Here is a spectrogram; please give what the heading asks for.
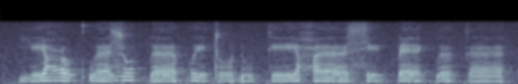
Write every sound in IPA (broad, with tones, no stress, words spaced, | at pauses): je˩˥ʕo˥˩kʷʼɜː˧ zo˥ɡ͡bɜː˩˥ɡʷɪː˥˩ do˩ɗu˩ keː˩˥ ħɜː˥˩sɪː˧ k͡pɛː˧ɡ͡bə˩˥ kɜ˩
